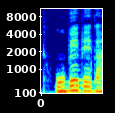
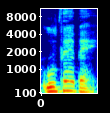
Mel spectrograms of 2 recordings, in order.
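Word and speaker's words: ÖBB: 여행을 계획하신 분들이라면 무조건이 우베베 어플은 꼭 다운받으셔야 됩니다 여기서 말하는 오 위에이 따옴표 두 개가 표시돼 있잖아 여기서 발음은 우루 하더라고요 베베가 아니라 우베베 이렇게 발음을 합니다 그래서 어플로 들어가 보시면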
